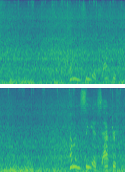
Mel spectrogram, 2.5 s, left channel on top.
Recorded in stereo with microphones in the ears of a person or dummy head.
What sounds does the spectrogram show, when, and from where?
1.4 s a man speaking: 55° right (ahead or behind)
